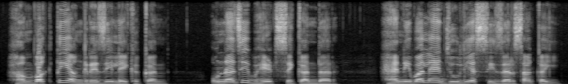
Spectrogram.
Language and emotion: Sindhi, neutral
